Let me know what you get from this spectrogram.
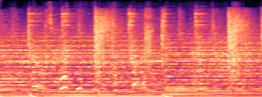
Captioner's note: laughing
